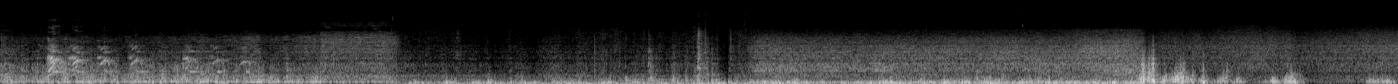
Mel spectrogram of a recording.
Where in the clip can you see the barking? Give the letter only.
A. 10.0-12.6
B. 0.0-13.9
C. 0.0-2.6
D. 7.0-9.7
C.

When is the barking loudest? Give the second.
1 s.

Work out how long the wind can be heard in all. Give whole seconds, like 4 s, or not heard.
14 s.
